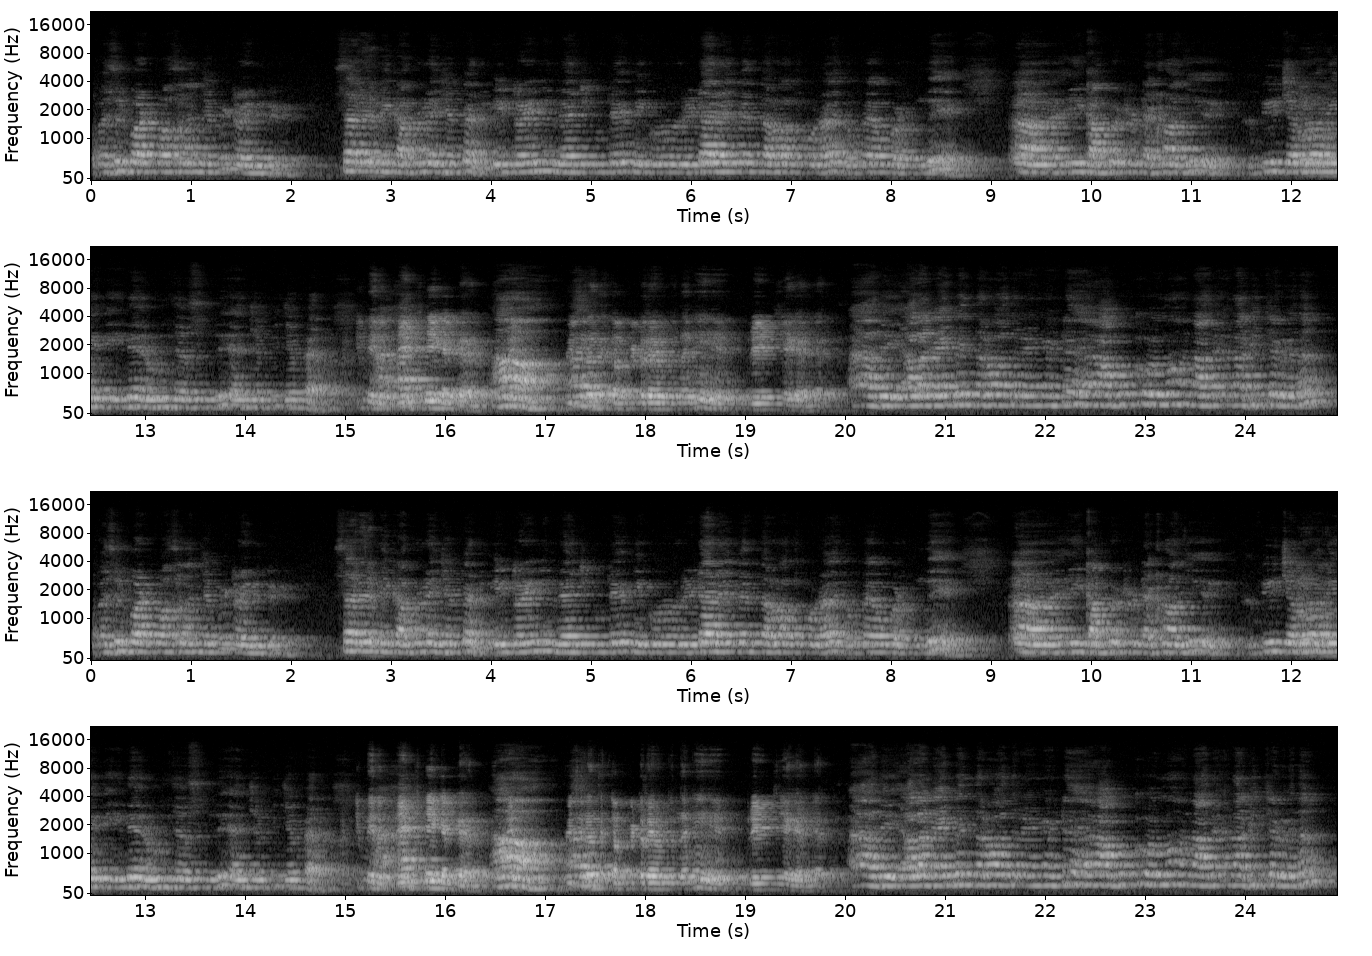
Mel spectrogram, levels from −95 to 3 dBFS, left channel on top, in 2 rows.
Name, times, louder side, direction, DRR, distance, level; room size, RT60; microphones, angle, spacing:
voice 1, 0.0-2.0 2.4-8.6 9.2-14.8 15.2-15.7 16.4-17.5 20.0-24.7, right 2 dB, 25° right, -12 dB, 2.4 m, -32 dB
voice 2, 9.2-9.5 12.0-12.4 14.6-14.7 15.1-16.7 17.3-19.8, right 1 dB, 70° right, -2 dB, 2.1 m, -31 dB
8.4 x 5.5 x 4.4 m, 0.97 s
head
